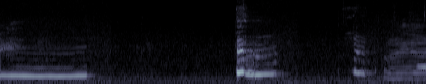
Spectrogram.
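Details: Basset hound pet vocalizing indoors as if talking to its owner: a held mournful tone, a pause, then a short yelping whine and a rising drawn-out moan, each with rich harmonic overtones.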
